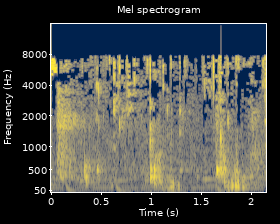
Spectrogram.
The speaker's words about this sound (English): once you notice that it's becoming very jelly like you make sure you keep dissolving it So I'm going to pour it straight away into it.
